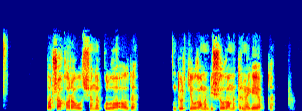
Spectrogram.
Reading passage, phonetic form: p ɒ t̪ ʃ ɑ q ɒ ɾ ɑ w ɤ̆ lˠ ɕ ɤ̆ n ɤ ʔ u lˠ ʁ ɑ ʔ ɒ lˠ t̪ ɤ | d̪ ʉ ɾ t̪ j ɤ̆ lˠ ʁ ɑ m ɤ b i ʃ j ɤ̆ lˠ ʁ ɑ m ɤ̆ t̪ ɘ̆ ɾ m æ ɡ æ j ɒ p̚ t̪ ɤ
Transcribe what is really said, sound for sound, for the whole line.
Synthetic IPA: p ɒ t̪ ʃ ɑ q ɒ ɾ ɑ w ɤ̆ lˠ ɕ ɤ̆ n ɤ q u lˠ ʁ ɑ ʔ ɒ lˠ d̪ ɤ | d̪ ʉ ɾ t̪ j ɤ̆ lˠ ʁ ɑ m ɤ b i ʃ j ɤ̆ lˠ ʁ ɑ m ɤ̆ t̪ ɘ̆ ɾ m æ ɡ æ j ɒ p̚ t̪ ɤ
